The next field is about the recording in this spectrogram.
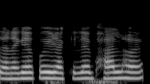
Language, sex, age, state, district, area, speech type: Assamese, female, 18-30, Assam, Sivasagar, rural, spontaneous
